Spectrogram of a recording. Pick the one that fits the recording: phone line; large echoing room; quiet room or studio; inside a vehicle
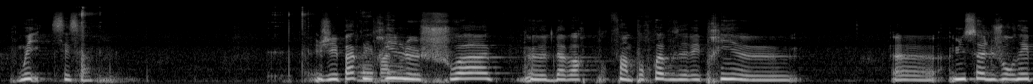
large echoing room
